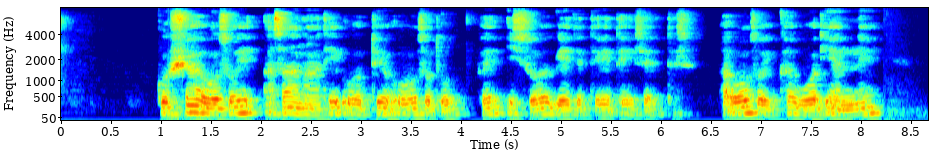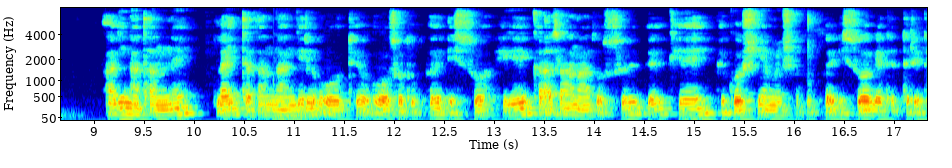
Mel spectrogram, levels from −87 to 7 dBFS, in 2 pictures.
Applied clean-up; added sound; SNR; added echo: neural separator model SepFormer DNS4.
